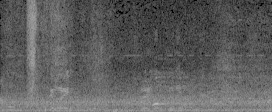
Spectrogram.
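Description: Faint voices of football players calling out across the pitch, over steady outdoor background noise.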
